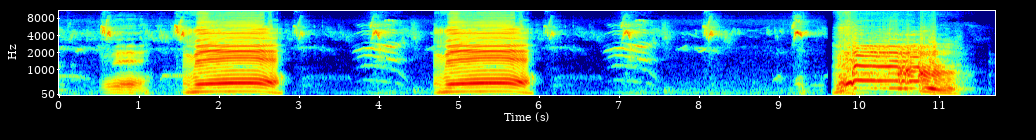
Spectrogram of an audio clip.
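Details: Large cow giving three long, loud, rich moos a few seconds apart, steady in pitch, with faint chirps and small background sounds in the pauses.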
